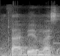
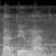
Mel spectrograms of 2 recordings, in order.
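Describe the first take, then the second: First: The word ends with an s sound. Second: The word ends with a t sound. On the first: The speaker calls it right. "tabemas aja" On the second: The speaker calls it wrong. "jadinya tabemat kayak gitu"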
